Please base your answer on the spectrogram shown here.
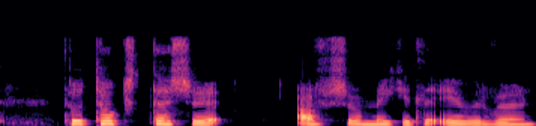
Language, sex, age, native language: Icelandic, female, 12, Icelandic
